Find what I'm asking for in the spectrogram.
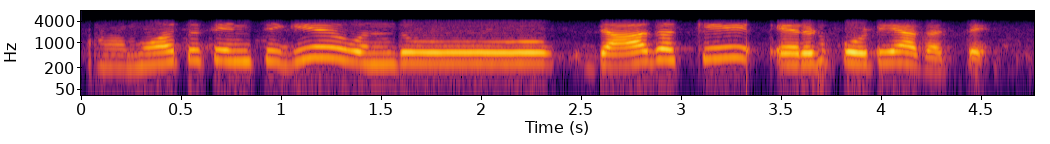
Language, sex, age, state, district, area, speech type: Kannada, female, 18-30, Karnataka, Udupi, rural, conversation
